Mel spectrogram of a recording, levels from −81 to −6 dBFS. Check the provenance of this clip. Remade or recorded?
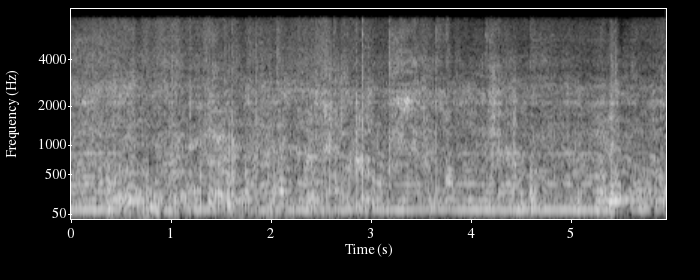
remade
